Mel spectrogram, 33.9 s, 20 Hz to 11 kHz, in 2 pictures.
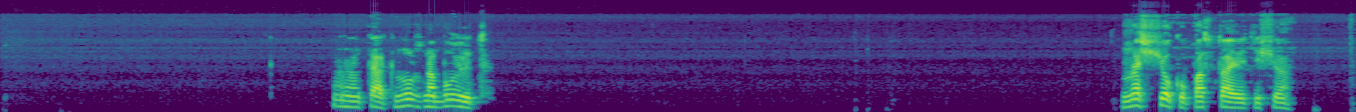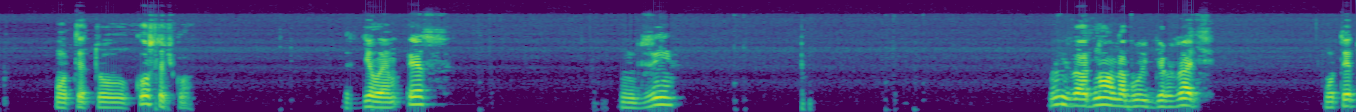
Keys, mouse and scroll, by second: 11.2-13.9 middle drag, 16.8 KP_1, 18.8 g, 21.4 s, 24.2 g, 27.1 g, 28.4-30.2 middle drag, 31.2 middle click.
